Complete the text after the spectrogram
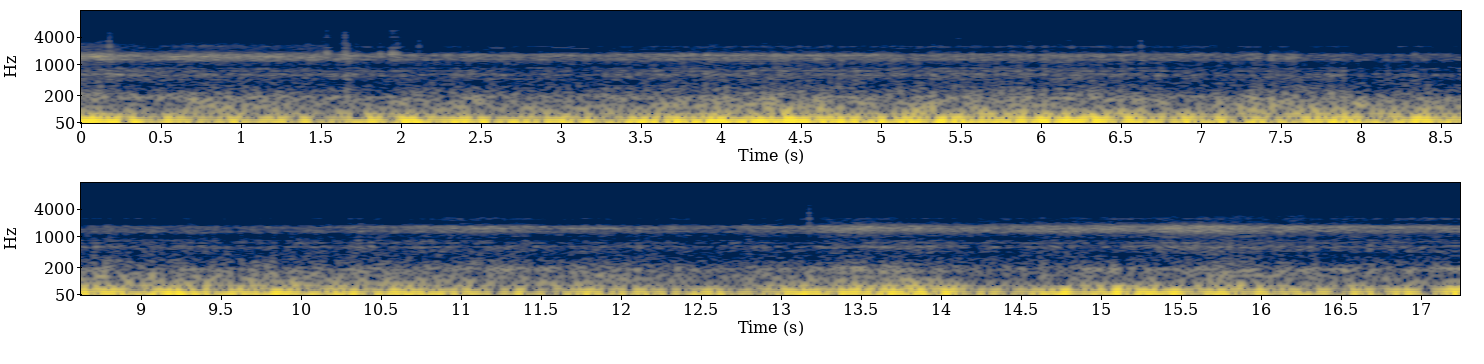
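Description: Wind rushes and buffets loudly past the microphone.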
